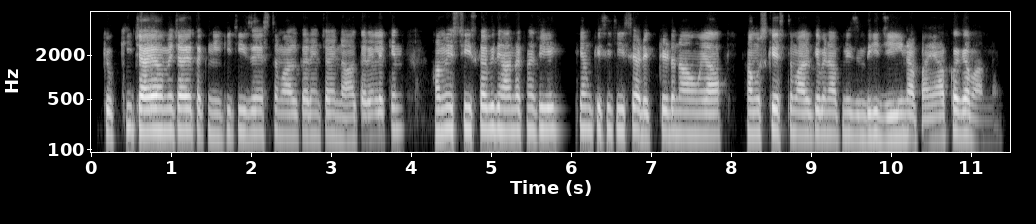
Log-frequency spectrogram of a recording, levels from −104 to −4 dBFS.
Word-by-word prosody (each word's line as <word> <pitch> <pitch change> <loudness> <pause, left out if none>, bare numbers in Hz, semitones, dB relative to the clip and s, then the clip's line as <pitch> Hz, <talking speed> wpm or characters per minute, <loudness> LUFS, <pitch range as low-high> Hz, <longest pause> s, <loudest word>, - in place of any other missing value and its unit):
क्योंकि 170 +4 -5
चाहे 180 0 +11
हमें 185 0 +3
चाहे 180 +1 +6
तकनीकी 165 -1 -8
चीज़ें 170 0 -3
इस्तेमाल 160 -1 -5
करें, 160 -1 -4
चाहे 160 +1 -4
ना 145 -1 -5
करें 155 0 -1
लेकिन 185 +3 -3 0.4
हमें 185 +2 +1
इस - - -4
चीज़ 190 -2 0
का 195 - +5
भी 195 +1 +1
ध्यान 180 -1 +1
रखना 185 +1 -3
चाहिए 190 0 +1
कि 180 +1 -9
हम 195 - -4
किसी 190 0 -3
चीज़ 180 -1 -4
से 190 - +1
एडिक्टेड 165 +1 0
ना 165 0 -1
हों 160 0 -4
या 160 0 +2 0.4
हम 165 0 +1
उसके 180 +2 +3
इस्तेमाल 165 -2 -1
के 170 - +1
बिना 165 -1 -2
अपनी 160 +1 -5
ज़िंदगी 155 +1 -2
जी 145 +1 +1
ही 155 - -2
ना 155 -1 +2
पाएँ। 135 +2 -3
आपका 150 +3 +2
क्या 165 0 +4
मानना 130 -2 -10
है? - - -40
165 Hz, 230 wpm, -24 LUFS, 160-180 Hz, 0.4 s, चाहे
